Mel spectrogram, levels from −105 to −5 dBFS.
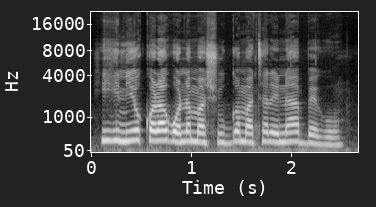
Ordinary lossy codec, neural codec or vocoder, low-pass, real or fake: none; none; none; real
